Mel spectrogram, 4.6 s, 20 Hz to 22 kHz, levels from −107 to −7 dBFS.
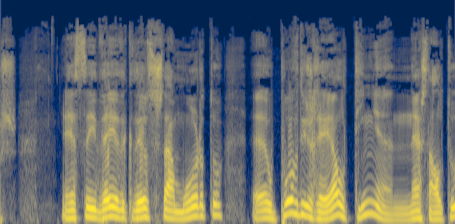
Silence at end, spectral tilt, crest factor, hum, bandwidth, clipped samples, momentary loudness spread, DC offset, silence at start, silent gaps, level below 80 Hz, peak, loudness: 0 s; -7 dB/octave; 12 dB; none; 14 kHz; under 0.1%; 10 LU; under 0.1%; 0 s; none; -44 dBFS; -2 dBFS; -14 LUFS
